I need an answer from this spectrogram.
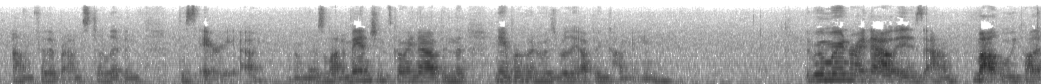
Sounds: Speech

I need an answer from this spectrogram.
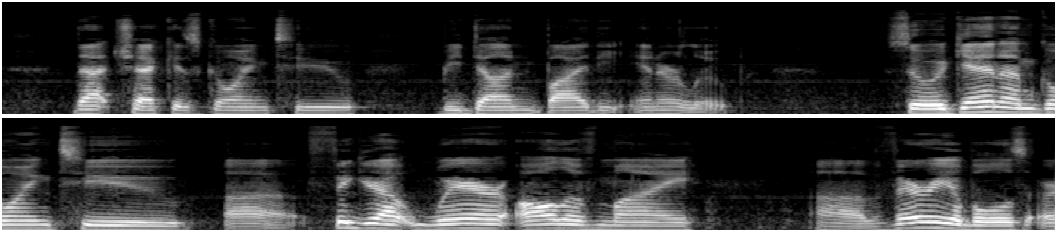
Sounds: Speech

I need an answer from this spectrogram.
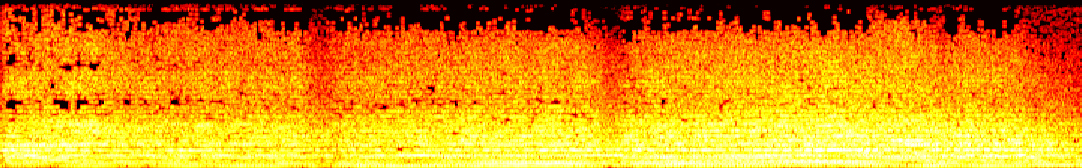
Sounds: car horn, Train whistle

